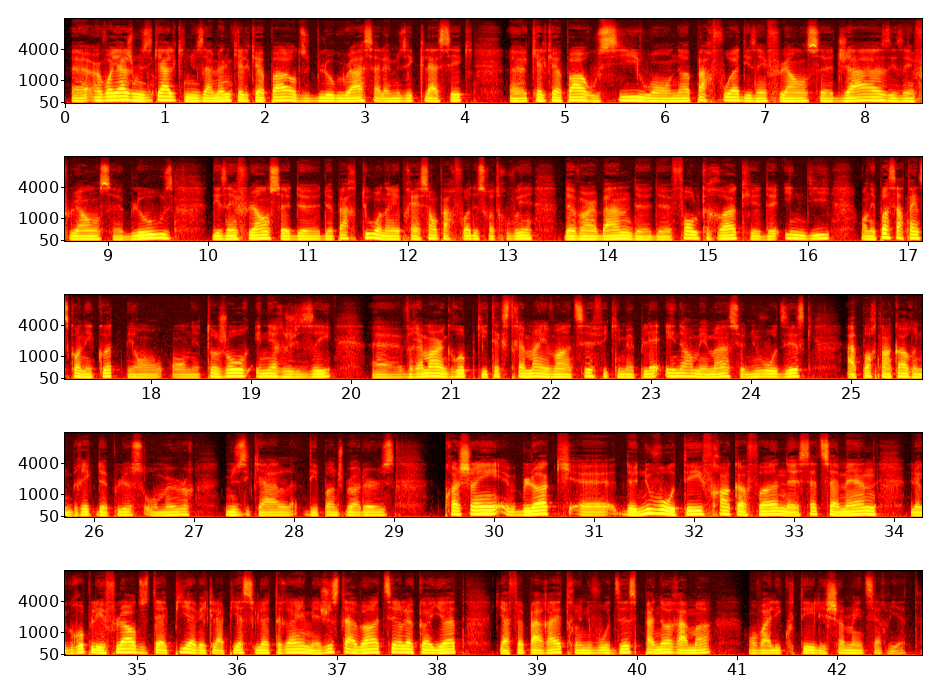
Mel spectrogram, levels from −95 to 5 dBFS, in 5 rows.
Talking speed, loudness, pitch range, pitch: 185 wpm, -21 LUFS, 115-135 Hz, 125 Hz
